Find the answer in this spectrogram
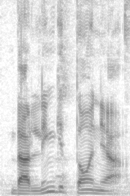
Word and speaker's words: Darlingtonia: Darlingtonia. Darlingtonia. Darlingtonia, a gente fala. Darlingtonia, a gente não pronuncia o G.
